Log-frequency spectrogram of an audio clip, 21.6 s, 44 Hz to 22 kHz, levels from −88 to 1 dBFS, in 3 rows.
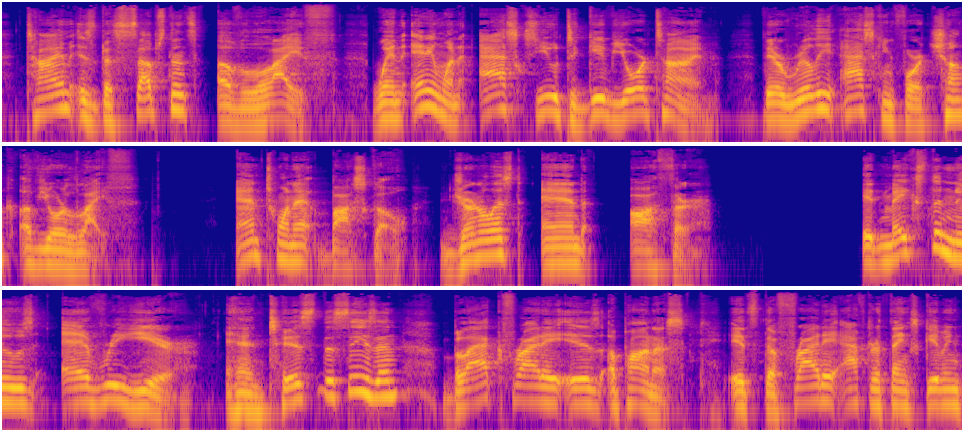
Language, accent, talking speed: English, American, 135 wpm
